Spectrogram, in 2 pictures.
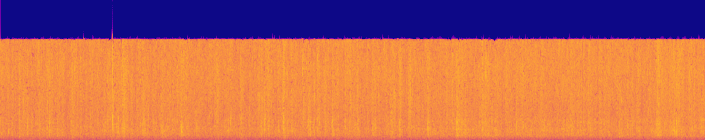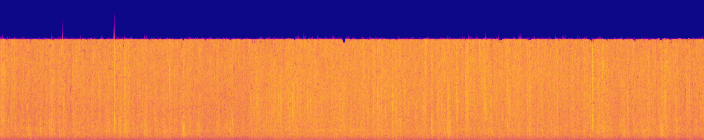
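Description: Steady rain falling, with many small individual drop hits through a constant rushing hiss.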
